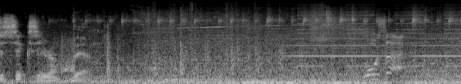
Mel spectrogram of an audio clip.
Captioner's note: alarm beeping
